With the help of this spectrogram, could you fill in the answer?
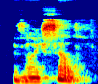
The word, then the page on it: thyself: British English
